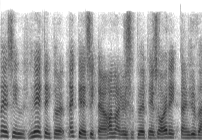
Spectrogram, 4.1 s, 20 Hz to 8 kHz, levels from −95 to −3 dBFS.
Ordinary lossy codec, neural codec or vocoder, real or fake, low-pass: AAC, 32 kbps; codec, 16 kHz, 0.5 kbps, FreqCodec, larger model; fake; 7.2 kHz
